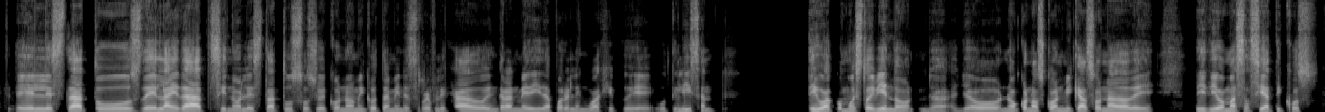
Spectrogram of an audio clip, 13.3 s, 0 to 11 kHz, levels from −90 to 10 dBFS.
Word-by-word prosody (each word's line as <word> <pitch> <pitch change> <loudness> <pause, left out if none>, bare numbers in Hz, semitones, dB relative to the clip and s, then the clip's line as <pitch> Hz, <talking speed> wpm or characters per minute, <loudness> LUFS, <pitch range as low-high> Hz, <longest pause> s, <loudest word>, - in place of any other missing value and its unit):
el 105 -1 +1
estatus 115 0 +2
de 100 -2 +4
la 100 0 +6
edad, 115 +3 +8
sino 105 -6 -2
el 95 -1 -5
estatus 105 +3 -4
socioeconómico, 105 +3 -6
también 100 -2 -7
es 100 - -8
reflejado 100 0 -2
en 100 0 -8
gran 100 0 -2
medida 100 0 -3
por 95 - -6
el 90 - -8
lenguaje 90 0 -8
que, 85 -2 -8
eh, - - -18
utilizan. - - -7 0.9
Digo, - - +5
a - - +2
como 100 - -6
estoy 105 +3 +3
viendo, 125 -5 +2
ya 105 0 -10
yo 105 0 -2
no 100 0 -4
conozco 110 +1 0
en 115 - -2
mi 110 - -5
caso - - +3
nada 105 -1 +3
de 90 -2 -3 0.4
de 110 - -2
idiomas 105 0 +2
asiáticos - - 0
105 Hz, 170 wpm, -27 LUFS, 100-110 Hz, 0.9 s, edad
